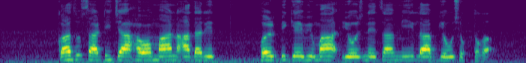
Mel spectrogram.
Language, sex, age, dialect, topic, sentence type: Marathi, male, 25-30, Standard Marathi, agriculture, question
